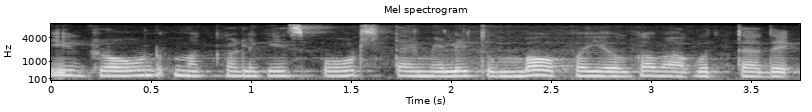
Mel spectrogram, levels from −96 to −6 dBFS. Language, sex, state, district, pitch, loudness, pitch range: Kannada, female, Karnataka, Shimoga, 205 Hz, -18 LUFS, 195-210 Hz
